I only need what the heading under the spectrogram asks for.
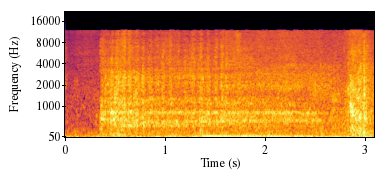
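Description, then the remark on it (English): A walrus near the shore gives a long, rough, buzzing growl that rattles steadily for about three seconds at a fairly loud, even level, with no one talking over it. “Oh, I'm downwind of them now, and man, they stink. That's what an all shellfish diet will do to you. Walrus.”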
